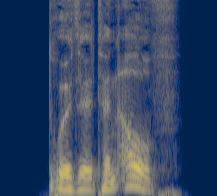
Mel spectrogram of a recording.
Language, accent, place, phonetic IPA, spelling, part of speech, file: German, Germany, Berlin, [ˌdʁøːzl̩tn̩ ˈaʊ̯f], dröselten auf, verb, De-dröselten auf.ogg
- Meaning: inflection of aufdröseln: 1. first/third-person plural preterite 2. first/third-person plural subjunctive II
